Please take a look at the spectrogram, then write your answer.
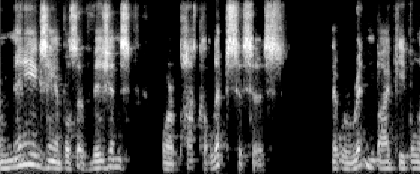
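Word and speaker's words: ἀποκάλυψις: that word revelation, is a Greek word that you could spell in English kind of like this: apocalypsis. And that's how you say it, apocalypsis. And that word has a historical and cultural background.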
